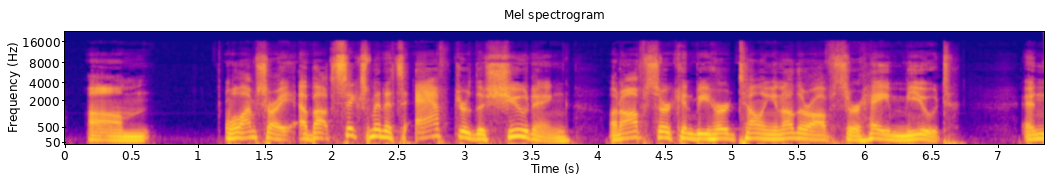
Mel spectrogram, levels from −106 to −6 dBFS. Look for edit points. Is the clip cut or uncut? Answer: uncut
